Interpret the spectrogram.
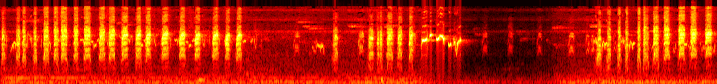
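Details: Sooty-headed bulbul (kutilang) in lively, constant song, used as a lure to draw other bulbuls into calling: a long run of sharp, harsh chattering notes in quick succession, a brief bright whistle, a short pause, then the chatter resumes.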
